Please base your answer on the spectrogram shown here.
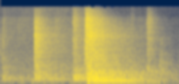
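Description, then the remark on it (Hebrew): A heavy metal prison door slams shut with a loud, booming impact, preceded by a couple of sharp metallic clanks and followed by a long, resonant reverberation that slowly fades. No talking. “בדרך כלל דלתות מתכת כבדות כאלה, שחורקות כשפותחים אותן, ונטרקות ברעש כשסוגרים.”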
